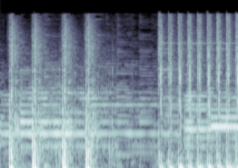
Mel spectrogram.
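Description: Gunshot sound effects: four single shots in the first second, then near the end a rapid burst of machine-gun fire, over background music.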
